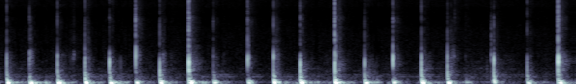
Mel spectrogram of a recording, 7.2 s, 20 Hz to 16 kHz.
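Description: A flat white paper notepad, a solid stack of paper lying on a table, is tapped rhythmically with the tips of white plastic sticks held in both hands. About 20 short, dull, low thuds follow one another at roughly three per second in a loose, uneven rhythm, each dying away almost at once.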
